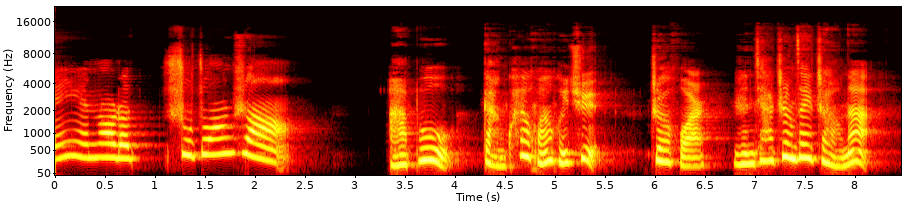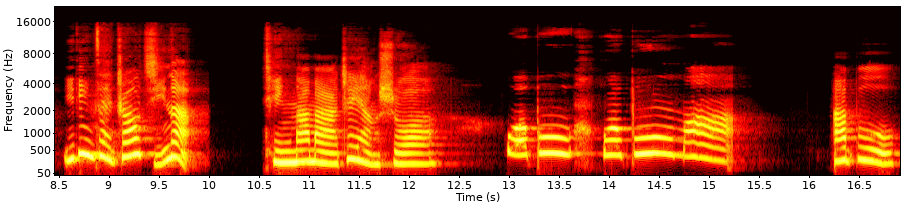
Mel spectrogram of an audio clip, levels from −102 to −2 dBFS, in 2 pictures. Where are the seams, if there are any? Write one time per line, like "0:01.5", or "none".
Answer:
none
